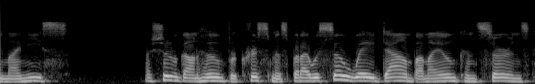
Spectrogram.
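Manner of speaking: ordinary delivery, nothing marked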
